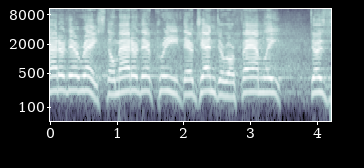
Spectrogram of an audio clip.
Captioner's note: cheers and applause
